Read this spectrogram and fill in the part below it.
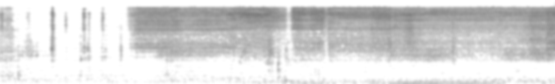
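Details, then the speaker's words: Loft-bedroom radiator on the second floor of a home heating system being bled: steady soft hiss of air escaping the bleed valve, slowing, with no water coming out yet; air trapped in the radiator. "and actually because that I can hear the air water's not com out yet but the air is actually slowing down a little bit"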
